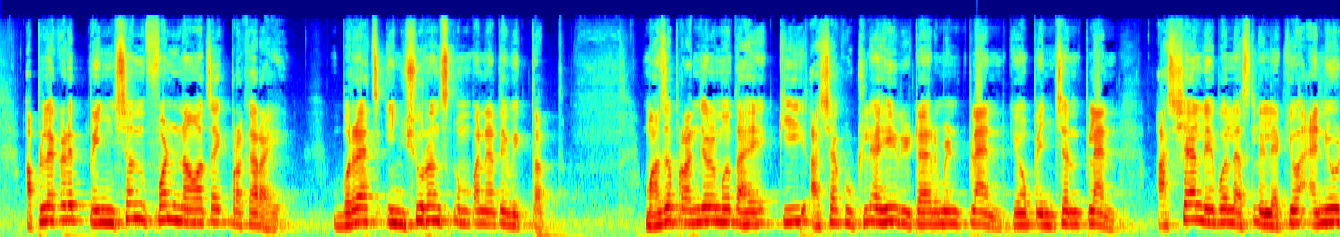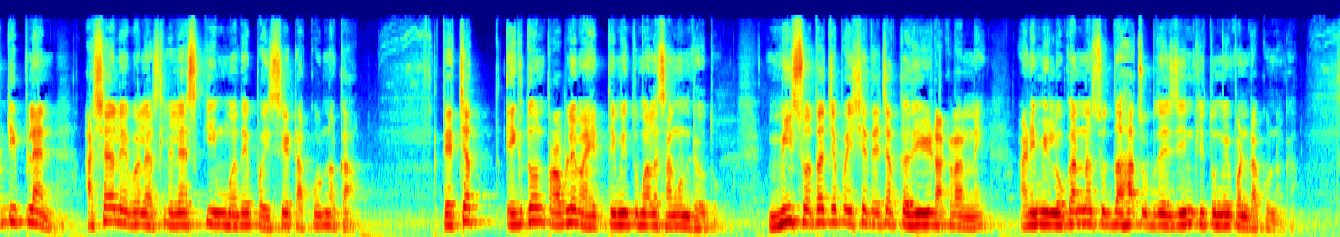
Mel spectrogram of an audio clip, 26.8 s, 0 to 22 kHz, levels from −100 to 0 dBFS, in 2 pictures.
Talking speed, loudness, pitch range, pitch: 150 wpm, -14 LUFS, 150-185 Hz, 165 Hz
